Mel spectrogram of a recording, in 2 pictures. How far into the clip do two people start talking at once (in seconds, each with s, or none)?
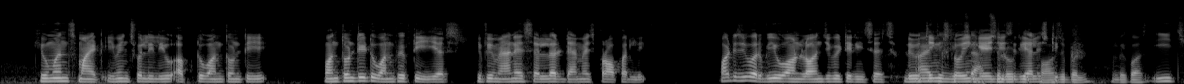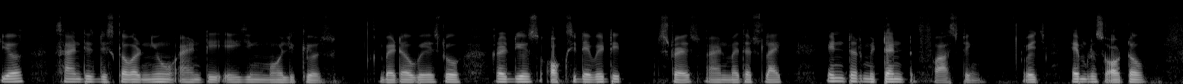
9.2 s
